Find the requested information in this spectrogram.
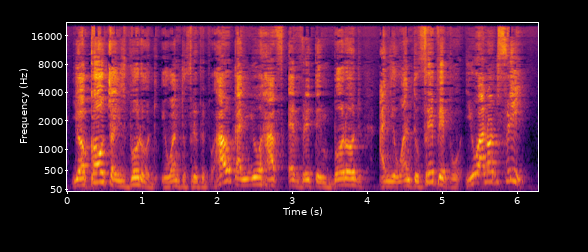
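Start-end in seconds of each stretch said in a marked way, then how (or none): none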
